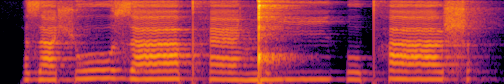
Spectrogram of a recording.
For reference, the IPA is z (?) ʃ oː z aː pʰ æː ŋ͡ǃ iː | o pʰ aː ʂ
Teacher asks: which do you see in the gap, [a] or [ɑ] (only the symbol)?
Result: a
